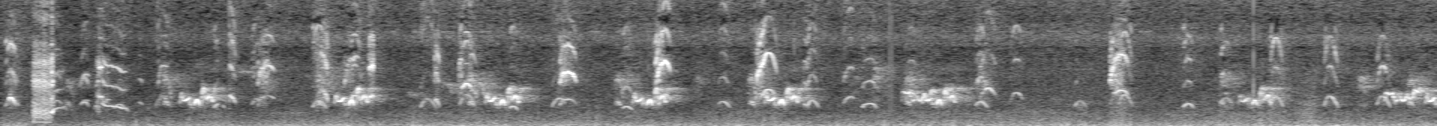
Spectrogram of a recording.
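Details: Kingfisher nestlings, newly hatched and being fed black insects, keep up busy, overlapping squeaky chirps in irregular bursts, with a sharp knock at the beginning and a steady low hum.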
